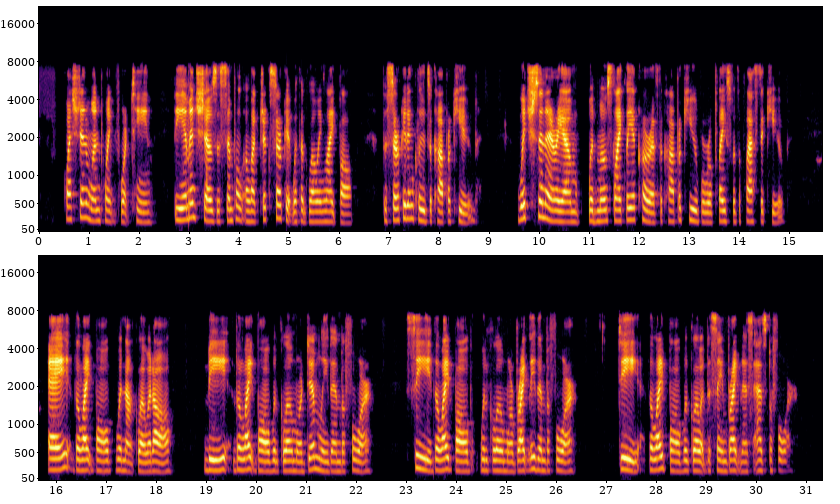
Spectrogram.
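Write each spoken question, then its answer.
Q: Which scenario would most likely occur if the copper cube were replaced with a plastic cube?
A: A: The light bulb would not glow at all.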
